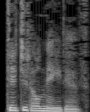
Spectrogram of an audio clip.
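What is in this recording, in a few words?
"digital native", English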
